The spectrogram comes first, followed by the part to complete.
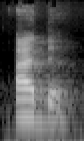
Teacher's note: حمزہ محقق ادا کریں گے، شدت سے ادا ہوگا، اس کے اوپر فتح ہے، 1 کاؤنٹ پڑھیں گے، ٹھیک ہے۔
